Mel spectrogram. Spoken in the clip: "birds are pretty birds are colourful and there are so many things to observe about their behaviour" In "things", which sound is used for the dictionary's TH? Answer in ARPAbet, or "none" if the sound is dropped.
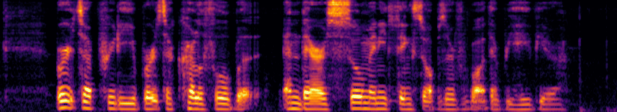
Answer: TH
